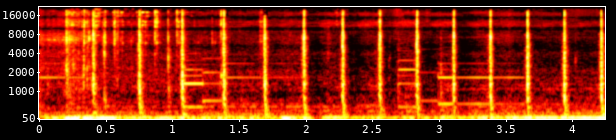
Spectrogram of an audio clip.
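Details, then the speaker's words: 2011 Ford F-150 Lariat, blend door actuator exposed behind the radio: sharp, unevenly spaced plastic clicks three or four per second over a low hum. This is confirmed as the failing actuator causing the dash clicking. "So that is, as you can see, the air door actuator. Now, here's the big question. Is this the air door actuator that is actually broken and making the clicky click?"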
